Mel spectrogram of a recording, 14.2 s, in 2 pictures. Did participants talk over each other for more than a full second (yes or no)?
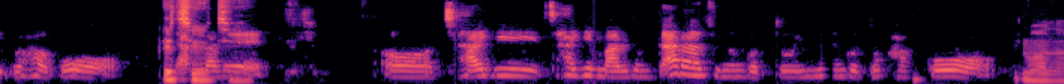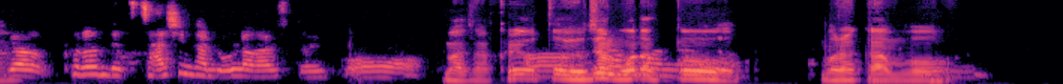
yes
